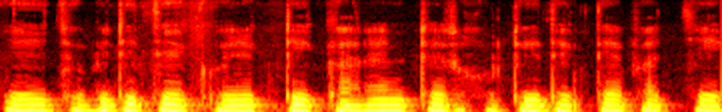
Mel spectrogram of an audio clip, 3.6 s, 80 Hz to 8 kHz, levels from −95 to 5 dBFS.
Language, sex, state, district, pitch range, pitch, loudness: Bengali, male, Assam, Hailakandi, 110-115 Hz, 110 Hz, -16 LUFS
